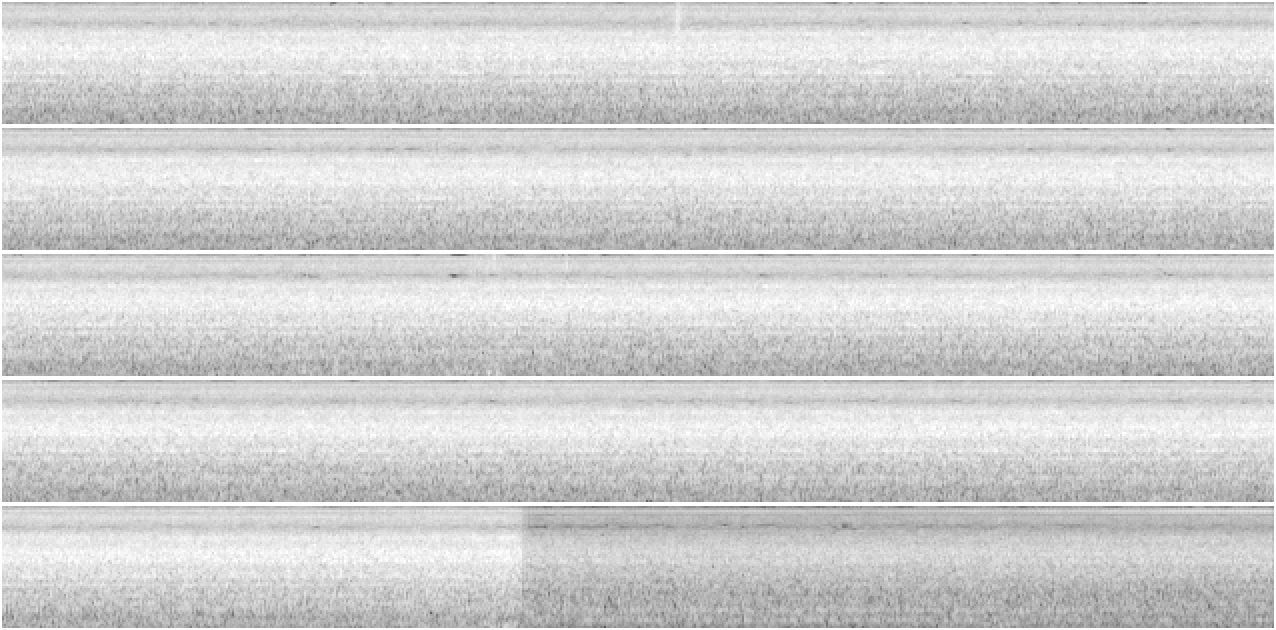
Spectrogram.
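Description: Steady mechanical hum and hiss, unchanging for most of the time, then dropping in level near the end.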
